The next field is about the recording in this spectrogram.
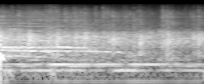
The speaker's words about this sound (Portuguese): Gente, um aplauso para nossa visitante hoje.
